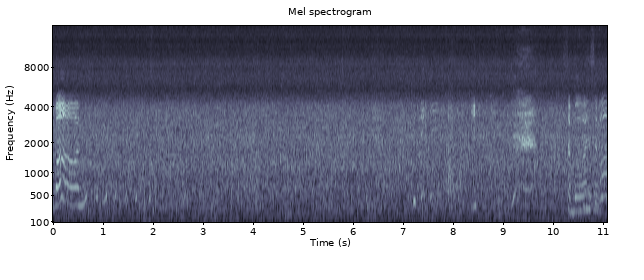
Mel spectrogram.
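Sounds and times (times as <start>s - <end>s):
stream rushing over rocks: 0.0s - 11.0s.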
